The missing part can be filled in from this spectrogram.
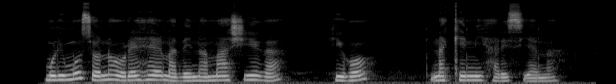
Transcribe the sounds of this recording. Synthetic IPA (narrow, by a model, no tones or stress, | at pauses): moɾimosjɔnɔoɾɛɦɛmaðenamaʃieɣa | hiɣɔ | nakenihaɾesjana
